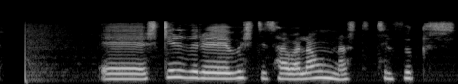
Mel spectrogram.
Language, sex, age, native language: Icelandic, female, 18-19, Icelandic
